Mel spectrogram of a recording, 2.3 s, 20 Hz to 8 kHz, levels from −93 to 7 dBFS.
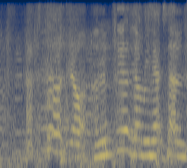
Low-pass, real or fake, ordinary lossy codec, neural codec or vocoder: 7.2 kHz; fake; none; codec, 16 kHz in and 24 kHz out, 0.6 kbps, FireRedTTS-2 codec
